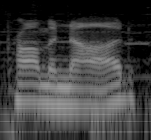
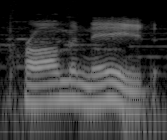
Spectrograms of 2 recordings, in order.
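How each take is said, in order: First: The word is pronounced the French way. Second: The word is pronounced the English way. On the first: The speaker calls it wrong. "but that's a French word and it's pronounced promenade" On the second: The speaker calls it right. "This is an English word pronounced promenade"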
